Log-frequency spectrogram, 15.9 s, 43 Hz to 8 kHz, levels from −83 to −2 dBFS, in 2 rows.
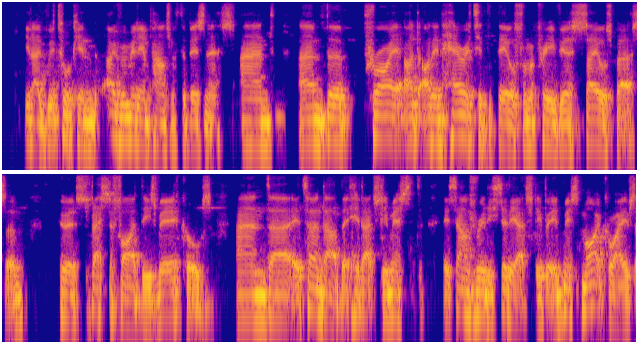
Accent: British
